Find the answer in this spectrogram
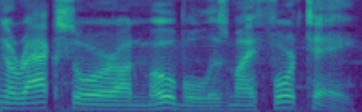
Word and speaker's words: forte: on mobile is my forte right but actually the French word meaning your best skill is pronounced Fort like a like a you know a a pillow fort or you know you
